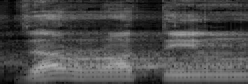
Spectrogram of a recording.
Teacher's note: Perhatikan di sini, ini juga ada tanwin bertemu shin. Ini namanya ikhfa hakiki. Jadi bacaannya samar disertai berdengung.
